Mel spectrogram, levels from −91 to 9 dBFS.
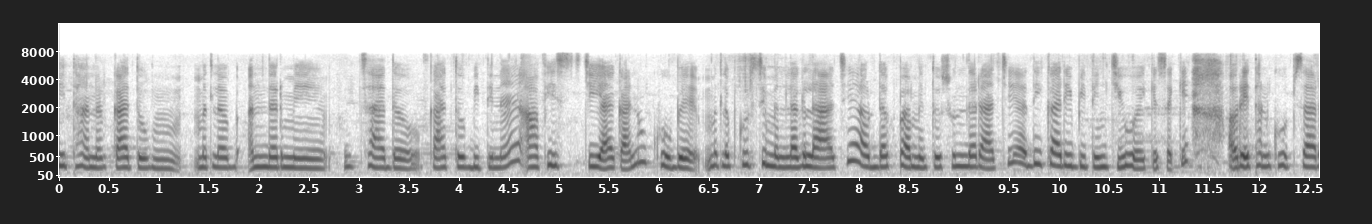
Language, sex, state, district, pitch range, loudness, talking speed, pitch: Halbi, female, Chhattisgarh, Bastar, 235-265 Hz, -29 LUFS, 165 wpm, 245 Hz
